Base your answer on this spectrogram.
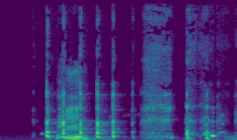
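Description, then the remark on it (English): A dog snoring: a run of loud, rough snorts and raspy breaths in uneven bursts, with a longer hissing exhale in the middle and no talking. “I'm sorry to our fan base that I have to listen to a fucking dog snoring.”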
